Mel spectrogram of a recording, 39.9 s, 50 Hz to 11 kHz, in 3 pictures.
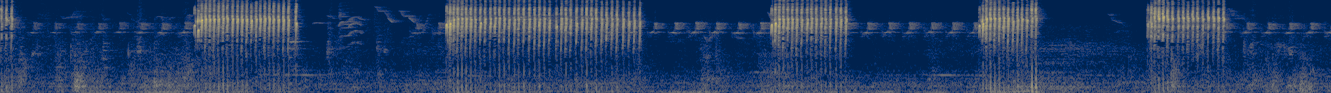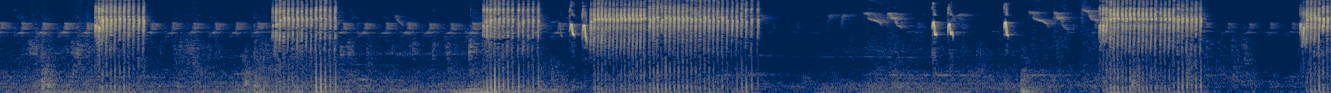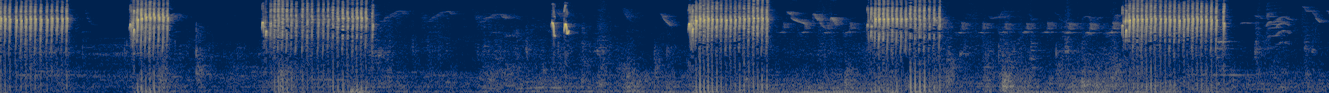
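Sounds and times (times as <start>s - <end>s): rapid ticking bird trill: 0.0s - 3.1s, 4.4s - 10.5s, 11.5s - 12.6s, 13.6s - 21.0s, 24.2s - 25.5s, 26.3s - 28.4s, 29.2s - 30.4s, 33.5s - 39.1s
bird singing rushing phrases: 7.7s - 10.7s, 11.4s - 21.0s, 33.5s - 36.1s.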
